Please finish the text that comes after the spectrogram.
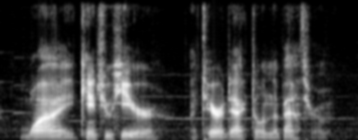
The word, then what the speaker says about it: pterodactyl: Why can't you hear a pterodactyl in the bathroom? Because the P is silent.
